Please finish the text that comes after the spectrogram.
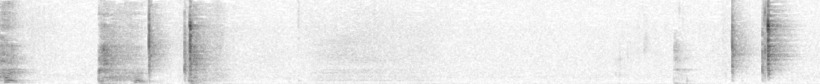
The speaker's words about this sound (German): mein Gott, ich bin echt noch nicht ganz gesund. Ich muss die ganze Zeit husten, das ist furchtbar. Tut mir echt leid.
